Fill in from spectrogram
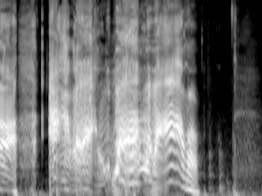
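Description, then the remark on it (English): A man lets out a loud, drawn-out groaning moan, his voice swooping up and down in pitch for a couple of seconds before trailing off into near silence. “That's uh, his coital noise, just in case you don't know him that intimately.”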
